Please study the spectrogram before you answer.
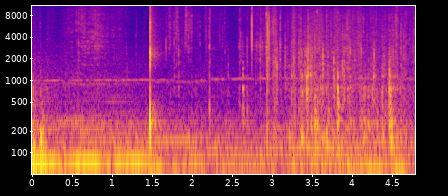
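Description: Fingertips with short, dark-painted nails squeeze, crumble and rub apart a hand-sized pink-and-white block of solid gym chalk (magnesium carbonate) over a blue plastic tub, where other chalk blocks sit beside it. Soft, dry crunching and crinkly crumbling run over a low background hum, with one sharp crack standing out early on. The block breaks into pieces and releases powder.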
